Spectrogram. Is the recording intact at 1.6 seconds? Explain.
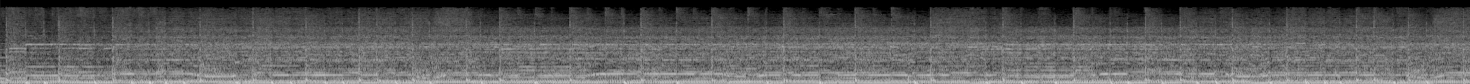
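No. At 1.56 s there is damaged data in a compressed stream: corrupted bytes make the decoder misread a frame and resynchronise, producing a brief chirp or squawk.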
